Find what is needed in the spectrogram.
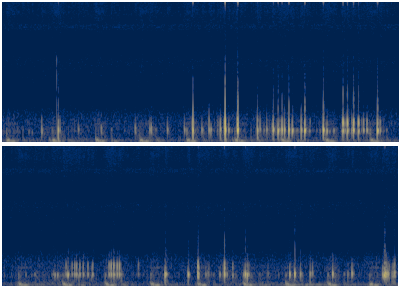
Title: Stomach Rumble after Breakfast 🥖🫧🩺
